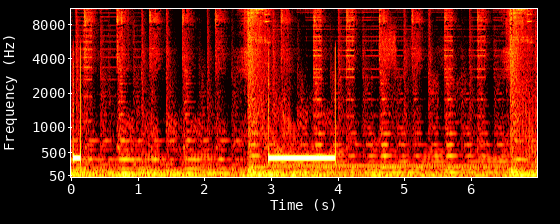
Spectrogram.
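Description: Ringback tone on an outgoing phone call. A steady, mid-pitched tone holds for about a second in the middle. A brief fragment of an earlier tone sounds at the very start, over faint low background noise.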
